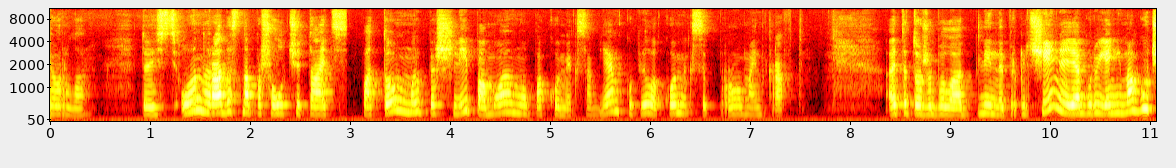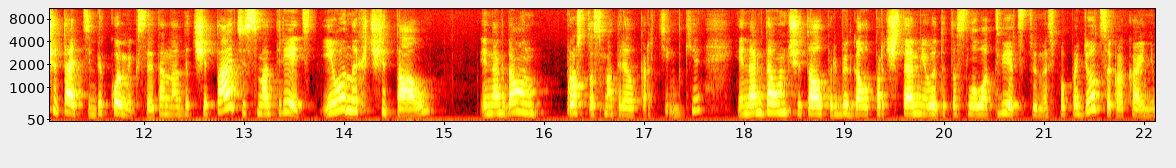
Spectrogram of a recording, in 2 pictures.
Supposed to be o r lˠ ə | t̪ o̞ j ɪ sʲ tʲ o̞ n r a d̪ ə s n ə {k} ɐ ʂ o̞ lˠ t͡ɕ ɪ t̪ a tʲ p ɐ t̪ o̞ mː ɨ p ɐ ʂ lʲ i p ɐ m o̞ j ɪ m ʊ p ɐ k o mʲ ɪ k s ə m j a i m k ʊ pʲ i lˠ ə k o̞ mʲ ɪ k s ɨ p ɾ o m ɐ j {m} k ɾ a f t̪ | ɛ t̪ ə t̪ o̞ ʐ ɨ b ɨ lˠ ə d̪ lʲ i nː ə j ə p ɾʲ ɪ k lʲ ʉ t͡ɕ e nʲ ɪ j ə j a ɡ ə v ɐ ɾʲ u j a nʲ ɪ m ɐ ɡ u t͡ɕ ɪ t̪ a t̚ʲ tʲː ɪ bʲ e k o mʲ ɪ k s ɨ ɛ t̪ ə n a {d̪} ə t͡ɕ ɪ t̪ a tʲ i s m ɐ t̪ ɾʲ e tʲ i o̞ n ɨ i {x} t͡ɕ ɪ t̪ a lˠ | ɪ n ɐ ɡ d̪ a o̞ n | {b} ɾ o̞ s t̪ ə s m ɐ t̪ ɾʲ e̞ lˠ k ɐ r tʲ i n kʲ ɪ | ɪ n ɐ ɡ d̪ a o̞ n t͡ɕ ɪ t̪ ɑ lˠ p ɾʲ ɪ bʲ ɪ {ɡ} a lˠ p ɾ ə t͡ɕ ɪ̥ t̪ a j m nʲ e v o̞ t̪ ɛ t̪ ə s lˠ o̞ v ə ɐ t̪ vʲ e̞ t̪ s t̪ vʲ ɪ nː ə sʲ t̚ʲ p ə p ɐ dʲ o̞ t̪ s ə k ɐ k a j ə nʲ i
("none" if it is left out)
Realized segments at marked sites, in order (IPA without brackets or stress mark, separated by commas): p, n, d̪, x, p, ɡ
